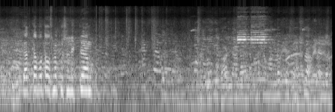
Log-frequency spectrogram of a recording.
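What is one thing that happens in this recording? Several people chatter nearby in a busy street.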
